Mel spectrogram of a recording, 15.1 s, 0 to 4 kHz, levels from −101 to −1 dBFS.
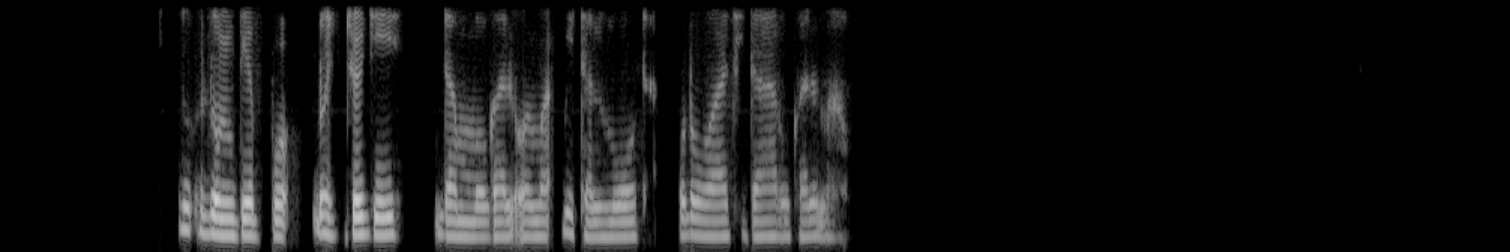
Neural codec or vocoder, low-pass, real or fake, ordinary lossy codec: codec, 16 kHz, 4 kbps, X-Codec, HuBERT features, trained on LibriSpeech; 3.6 kHz; fake; AAC, 32 kbps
